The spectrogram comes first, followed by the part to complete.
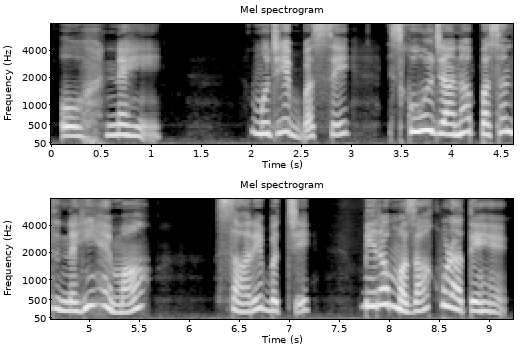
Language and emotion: Urdu, fearful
